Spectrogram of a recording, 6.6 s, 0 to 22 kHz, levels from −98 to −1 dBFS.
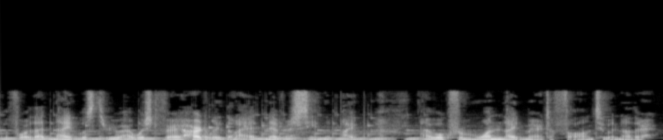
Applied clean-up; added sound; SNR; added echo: none; Marimba, xylophone; 9 dB; none.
